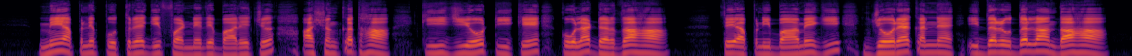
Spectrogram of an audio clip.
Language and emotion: Dogri, fearful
